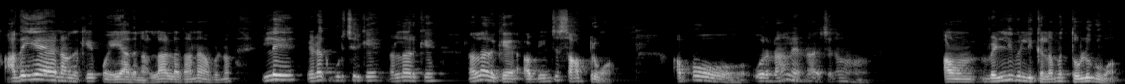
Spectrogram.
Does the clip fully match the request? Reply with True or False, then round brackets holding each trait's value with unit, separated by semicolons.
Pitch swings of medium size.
False (6.3 semitones)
